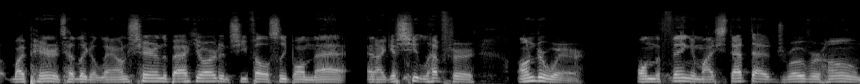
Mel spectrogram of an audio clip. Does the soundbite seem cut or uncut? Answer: uncut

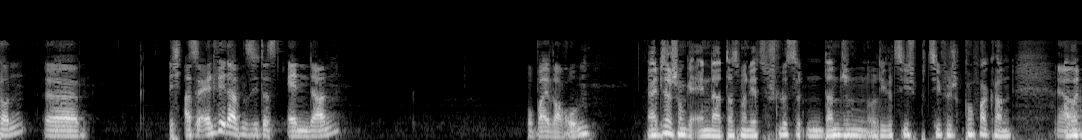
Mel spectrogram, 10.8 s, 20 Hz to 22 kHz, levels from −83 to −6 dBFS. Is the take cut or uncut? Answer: cut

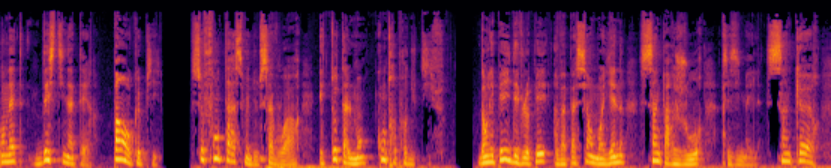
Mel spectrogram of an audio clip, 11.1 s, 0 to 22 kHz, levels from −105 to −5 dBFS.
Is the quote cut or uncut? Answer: cut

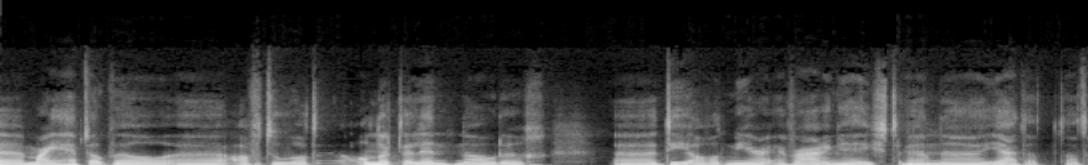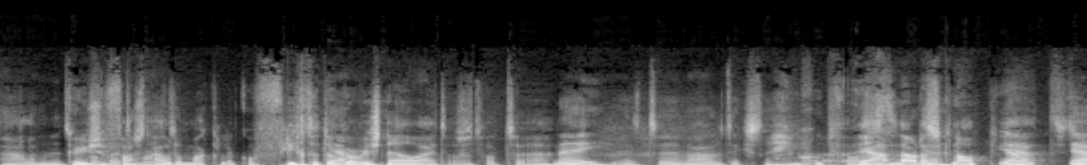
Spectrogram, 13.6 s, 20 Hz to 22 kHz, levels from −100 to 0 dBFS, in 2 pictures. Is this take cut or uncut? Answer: uncut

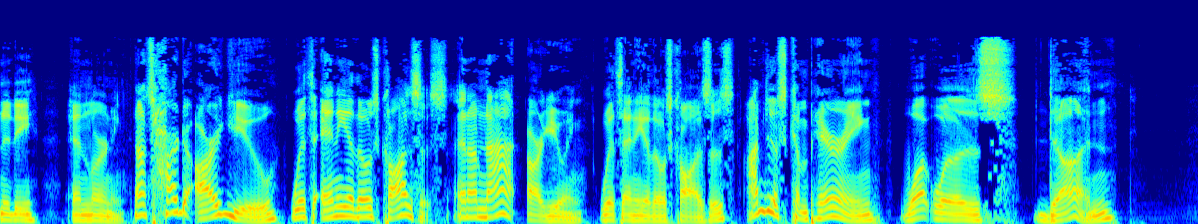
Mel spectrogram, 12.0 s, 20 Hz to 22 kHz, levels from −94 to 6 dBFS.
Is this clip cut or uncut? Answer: cut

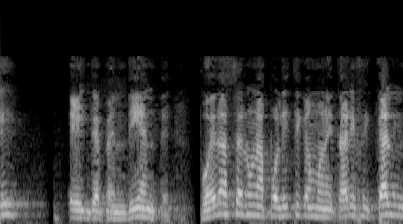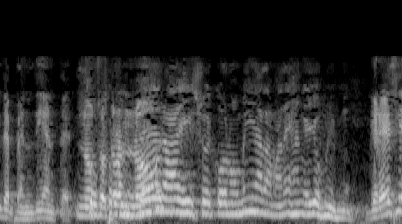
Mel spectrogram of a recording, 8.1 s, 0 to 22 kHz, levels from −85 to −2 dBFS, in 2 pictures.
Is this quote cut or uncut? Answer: uncut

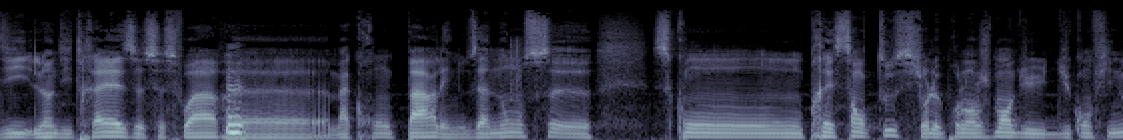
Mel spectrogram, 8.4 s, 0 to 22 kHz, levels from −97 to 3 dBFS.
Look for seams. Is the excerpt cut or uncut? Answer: uncut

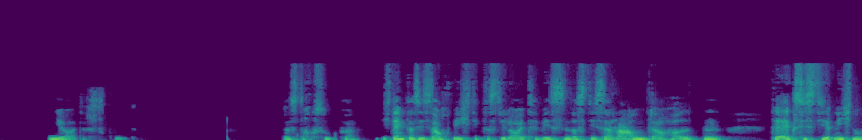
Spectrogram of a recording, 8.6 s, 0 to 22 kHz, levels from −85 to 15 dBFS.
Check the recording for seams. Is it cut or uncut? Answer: cut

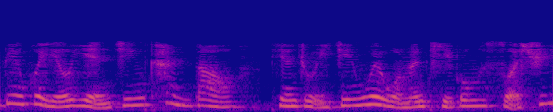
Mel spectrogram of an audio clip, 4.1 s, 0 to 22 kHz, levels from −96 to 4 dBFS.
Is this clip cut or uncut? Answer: cut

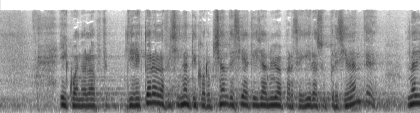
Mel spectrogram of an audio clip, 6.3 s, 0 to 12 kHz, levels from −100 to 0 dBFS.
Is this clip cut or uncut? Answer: uncut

